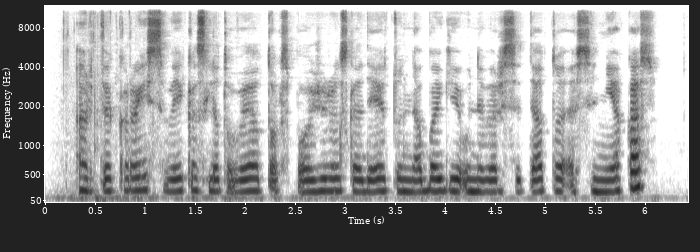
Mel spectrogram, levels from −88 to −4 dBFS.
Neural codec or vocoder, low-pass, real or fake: vocoder, 44.1 kHz, 128 mel bands every 512 samples, BigVGAN v2; 10.8 kHz; fake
